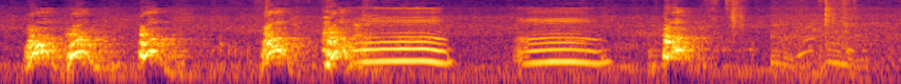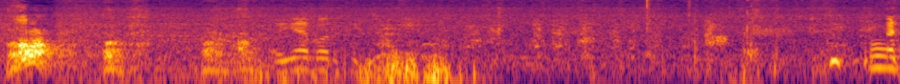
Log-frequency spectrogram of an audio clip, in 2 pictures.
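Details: A Rottweiler, hyper after being bathed, gives sharp, irregular barks mixed with drawn-out, wavering whines, with a person talking nearby.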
